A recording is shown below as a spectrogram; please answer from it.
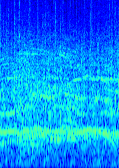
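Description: Conservative members applauding in parliament, sustained broad clapping from a large crowd in a big chamber, steady and unbroken at moderate volume.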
